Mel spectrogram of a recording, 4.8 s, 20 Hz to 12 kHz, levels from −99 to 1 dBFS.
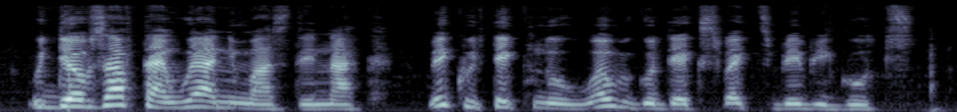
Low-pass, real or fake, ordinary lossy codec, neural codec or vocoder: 9.9 kHz; real; none; none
